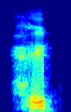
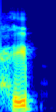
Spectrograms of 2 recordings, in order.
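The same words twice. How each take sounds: First: The word ends with a stopped p sound. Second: The word ends with a stopped p sound.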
